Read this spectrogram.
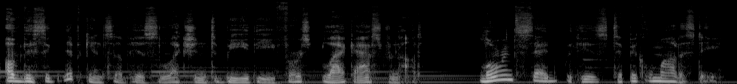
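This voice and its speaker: A man's voice: mid-range voice, big pitch swings, moderate pace, dark tone, faint music behind. A man delivering scripted narration for a history documentary.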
